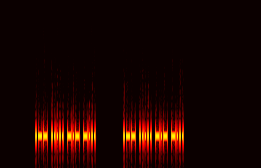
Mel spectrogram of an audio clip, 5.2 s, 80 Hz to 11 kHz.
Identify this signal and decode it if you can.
Morse code, heard as a keyed tone, about 47 wpm, 700 Hz. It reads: W5KB W5KB
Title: USA Call Signs - 4 Characters - Repeated 2x - 45wpm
